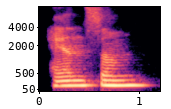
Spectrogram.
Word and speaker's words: handsome: And then we get even 2-syllable words like depends, windshield, windmill, handsome, Lindsay, the name Lindsay, and bandwidth, bandwidth. No D in those words.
